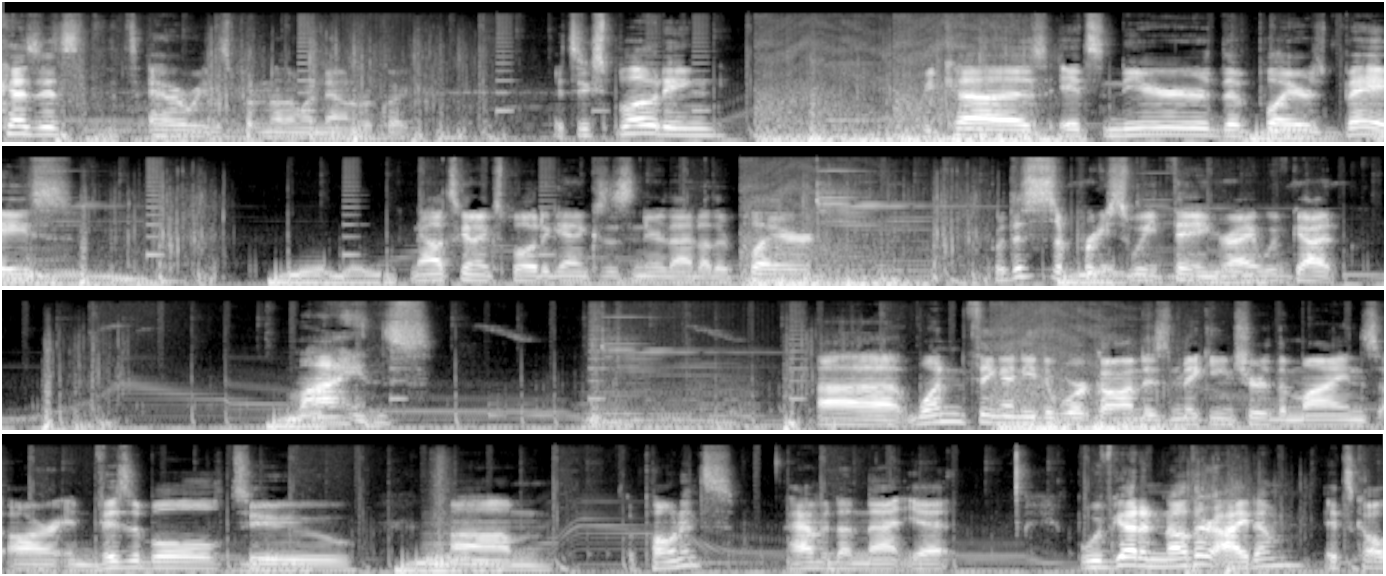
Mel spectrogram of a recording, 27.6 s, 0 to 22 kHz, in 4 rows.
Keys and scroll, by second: 0.0-4.1 typing, 5.2-9.8 typing, 11.5-16.1 typing, 20.5-27.6 typing.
